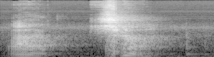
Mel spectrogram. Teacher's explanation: Primero, ustedes pueden ponerse la mano aquí si quieren otra vez y hacen a-cha, a-cha. Entonces, fíjense cómo el aire primero se detiene y luego sale así como fricción. A-cha. Fíjense que los articuladores primero están completamente justos y luego se sueltan un poquito.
